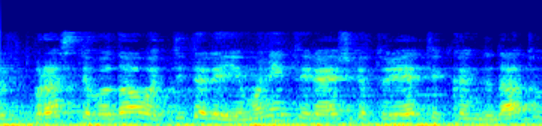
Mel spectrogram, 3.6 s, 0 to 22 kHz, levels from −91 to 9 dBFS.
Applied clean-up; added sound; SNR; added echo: none; none; none; reverberation time 0.7 s.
